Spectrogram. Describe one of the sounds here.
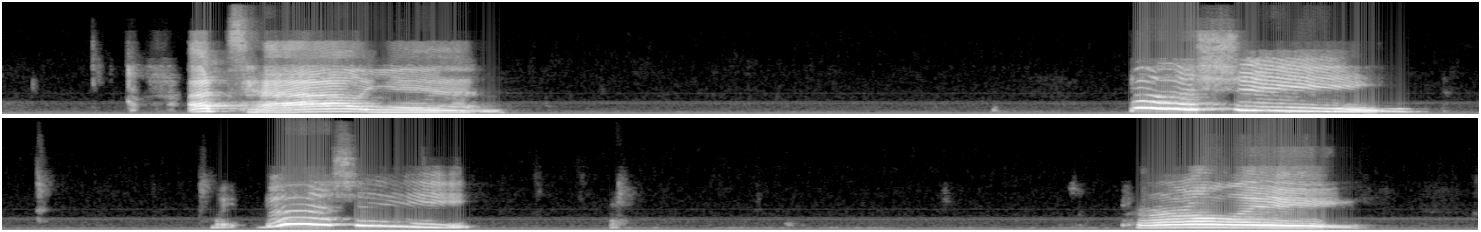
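A young girl speaks playfully close by, in short bursts.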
